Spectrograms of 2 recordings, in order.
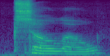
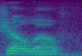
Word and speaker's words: Xolo: to pronounce that so first it's jolo or solo that's how you pronounce the short name not solo it's just jolo and its full name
